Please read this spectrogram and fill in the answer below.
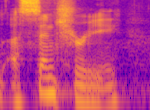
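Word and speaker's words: A(s)century: It is called Ascentury, which is spelled like ascent plus century, like a portmanteau, except the letter S is in parentheses.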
